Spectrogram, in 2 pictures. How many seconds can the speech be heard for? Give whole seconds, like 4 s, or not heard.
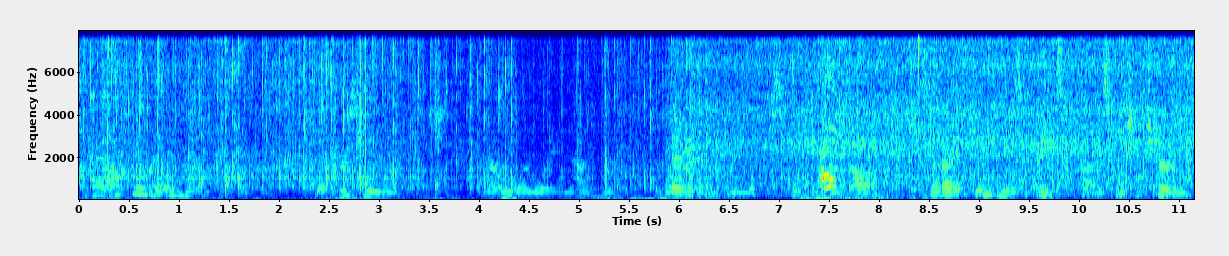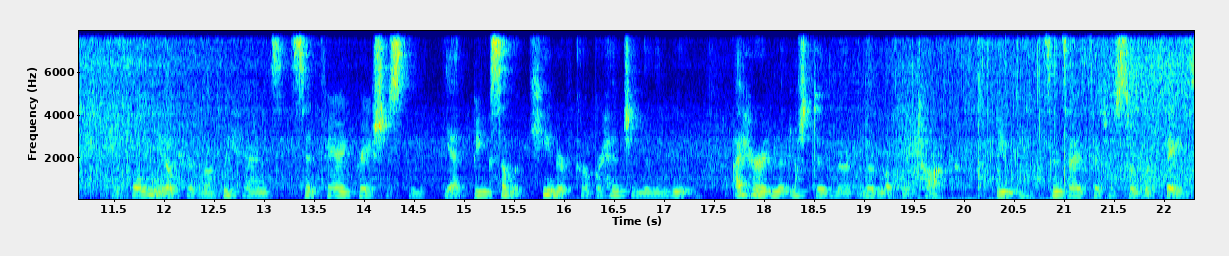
22 s.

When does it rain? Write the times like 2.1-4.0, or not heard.
0.0-22.2.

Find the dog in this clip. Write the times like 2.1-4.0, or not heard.
7.2-8.7.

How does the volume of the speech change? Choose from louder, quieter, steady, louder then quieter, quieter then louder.
louder.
